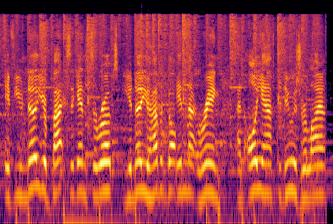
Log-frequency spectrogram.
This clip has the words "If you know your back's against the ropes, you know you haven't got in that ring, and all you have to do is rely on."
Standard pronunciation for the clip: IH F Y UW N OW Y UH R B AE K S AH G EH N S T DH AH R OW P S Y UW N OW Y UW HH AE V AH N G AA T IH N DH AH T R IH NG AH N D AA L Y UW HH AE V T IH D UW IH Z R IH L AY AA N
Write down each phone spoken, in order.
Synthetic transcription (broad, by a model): IH F Y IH N OW Y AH R B AE K S AH G EH N S T DH AH R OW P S Y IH N OW Y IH HH AE V AH N G AA T IH N DH AH T R IH NG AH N AA L Y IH HH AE F T IH D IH IH Z R IH L AY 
